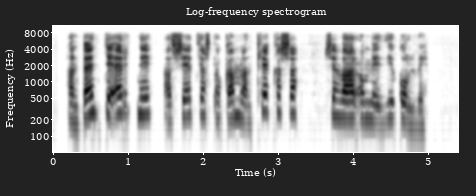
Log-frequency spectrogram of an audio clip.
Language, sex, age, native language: Icelandic, female, 50-59, Icelandic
